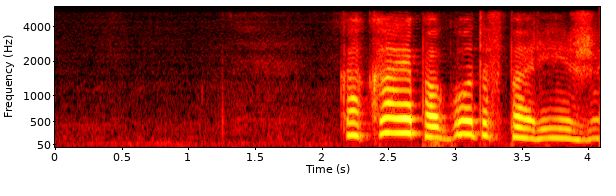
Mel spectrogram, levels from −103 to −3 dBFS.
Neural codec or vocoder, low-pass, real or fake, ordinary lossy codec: vocoder, 44.1 kHz, 128 mel bands, Pupu-Vocoder; 5.4 kHz; fake; none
